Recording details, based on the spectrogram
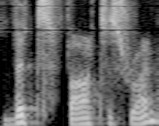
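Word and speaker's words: Witwatersrand: and it's pronounced V it's a Dutch name so it's Vitz vtis rant it means brand of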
